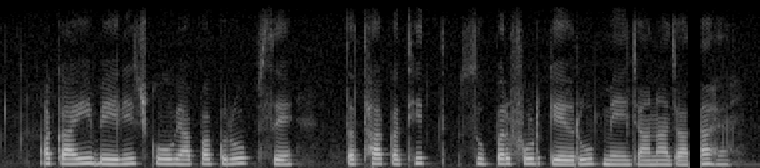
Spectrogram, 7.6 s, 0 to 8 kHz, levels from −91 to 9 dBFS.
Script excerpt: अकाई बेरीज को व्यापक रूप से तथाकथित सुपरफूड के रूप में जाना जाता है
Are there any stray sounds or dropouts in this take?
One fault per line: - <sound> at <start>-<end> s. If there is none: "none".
- dropout at 6.9-7.0 s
